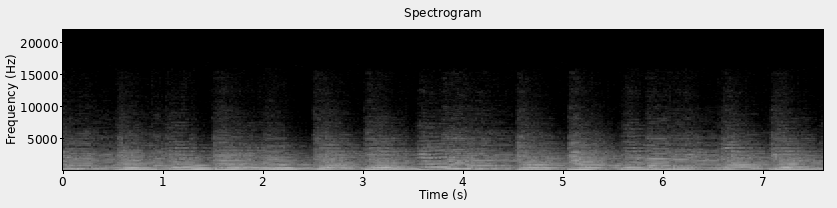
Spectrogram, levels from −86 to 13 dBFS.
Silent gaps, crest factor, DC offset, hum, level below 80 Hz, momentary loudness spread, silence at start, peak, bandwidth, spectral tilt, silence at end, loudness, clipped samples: none; 14 dB; under 0.1%; none; -40 dBFS; 5 LU; 0 s; -10 dBFS; 10.5 kHz; -7.5 dB/octave; 0 s; -25 LUFS; under 0.1%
